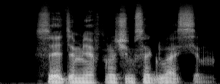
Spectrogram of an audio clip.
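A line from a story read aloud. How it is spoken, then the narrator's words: Frowning mutter. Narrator (Russian): нахмуренно пробормотал Ставрогин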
